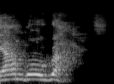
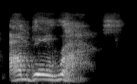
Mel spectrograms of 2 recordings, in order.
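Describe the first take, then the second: First: Said in the usual way. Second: Slow, loud chant from the belly; full-voiced call from the gut; from your stomach. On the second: Shown as a demonstration. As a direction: shout it out, slow and strong. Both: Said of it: "say it with me from your stomach".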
